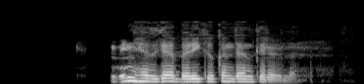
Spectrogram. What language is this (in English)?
Bashkir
